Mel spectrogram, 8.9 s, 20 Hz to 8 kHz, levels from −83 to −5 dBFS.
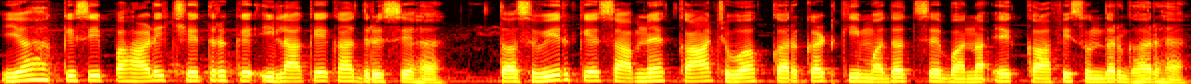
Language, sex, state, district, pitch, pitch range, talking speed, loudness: Hindi, male, Jharkhand, Palamu, 135 Hz, 125-150 Hz, 160 wpm, -16 LUFS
